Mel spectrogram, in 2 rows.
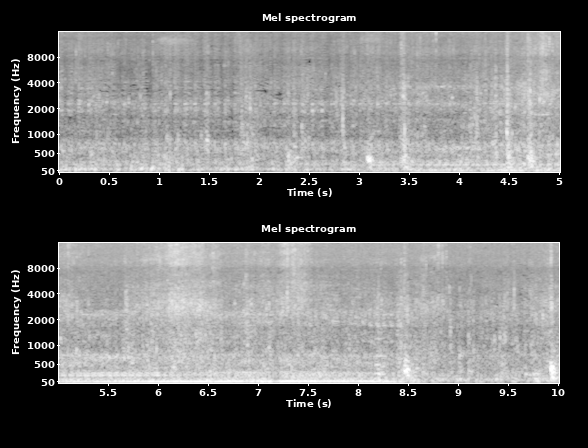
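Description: A 40 hp outboard motor running on a small skiff, growing louder about four seconds in and easing off near the end, with wind on the microphone and a few sharp knocks.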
